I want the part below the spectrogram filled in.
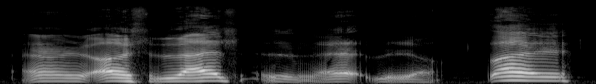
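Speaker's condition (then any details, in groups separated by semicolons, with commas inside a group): Cerebral palsy; atypical speech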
